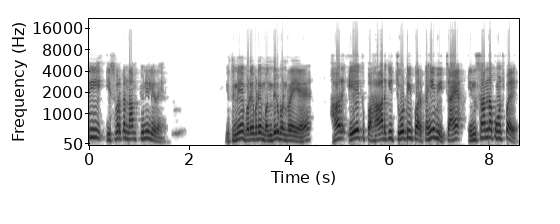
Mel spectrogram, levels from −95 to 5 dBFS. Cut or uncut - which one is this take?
uncut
